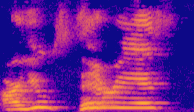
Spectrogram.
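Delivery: mock furious, high-pitched screaming outburst. Acting out screaming angrily at the phone at home, imitating angry screaming. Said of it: "I'm angry and I'm screaming at the phone like".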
